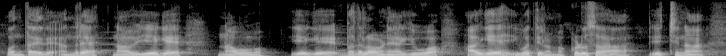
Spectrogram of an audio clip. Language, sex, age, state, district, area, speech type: Kannada, male, 45-60, Karnataka, Chikkamagaluru, rural, spontaneous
